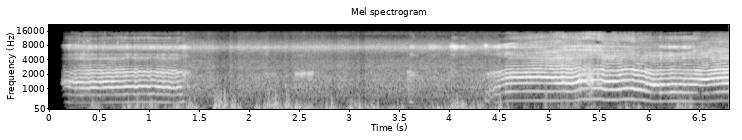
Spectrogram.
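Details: A baby boy cries in long, rising and falling tuneful wails, almost sing-song, with a quieter whimpering stretch between and some room noise; infant crying.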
